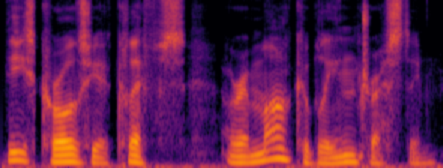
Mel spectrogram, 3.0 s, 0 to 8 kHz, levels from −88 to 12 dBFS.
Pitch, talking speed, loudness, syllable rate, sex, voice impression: 115 Hz, 120 wpm, -17 LUFS, 5.6 syllables/s, male, masculine, adult-like, relaxed, slightly weak, slightly dark, clear, raspy, cool, intellectual, calm, friendly, wild, lively, slightly kind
